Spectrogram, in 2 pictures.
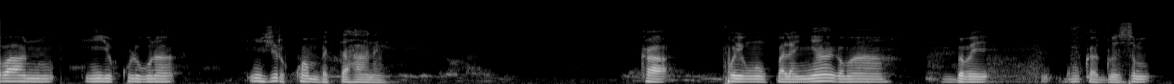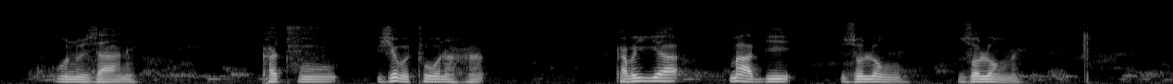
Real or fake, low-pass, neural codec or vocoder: fake; 7.2 kHz; codec, 16 kHz, 16 kbps, FunCodec, trained on Chinese and English, 50 frames a second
